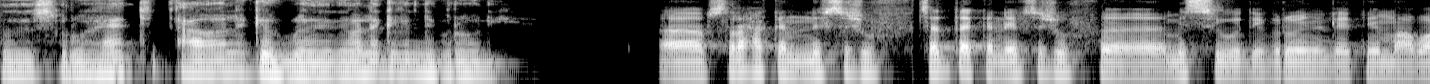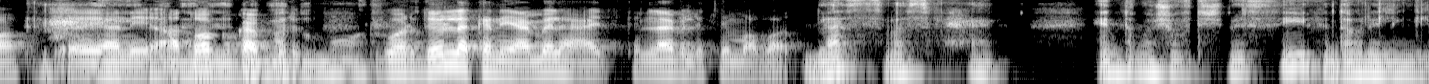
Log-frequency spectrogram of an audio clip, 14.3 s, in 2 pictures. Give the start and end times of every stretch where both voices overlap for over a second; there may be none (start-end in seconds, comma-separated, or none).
7.4-9.0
